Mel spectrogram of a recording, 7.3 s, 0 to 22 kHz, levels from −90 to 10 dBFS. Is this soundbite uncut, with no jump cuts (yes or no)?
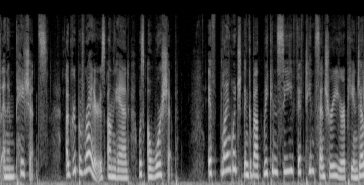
no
